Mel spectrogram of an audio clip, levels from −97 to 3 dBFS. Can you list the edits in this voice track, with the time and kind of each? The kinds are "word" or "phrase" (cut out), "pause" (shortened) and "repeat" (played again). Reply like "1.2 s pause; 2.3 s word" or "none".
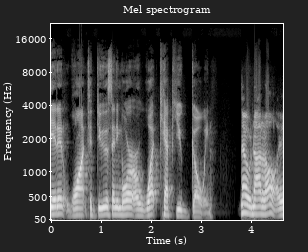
none

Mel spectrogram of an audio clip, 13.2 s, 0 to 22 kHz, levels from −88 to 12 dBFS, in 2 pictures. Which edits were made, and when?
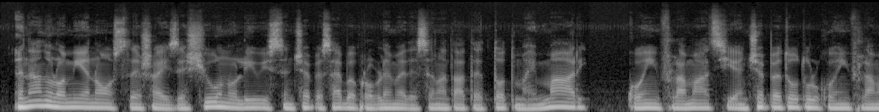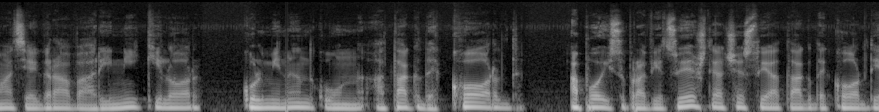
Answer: none

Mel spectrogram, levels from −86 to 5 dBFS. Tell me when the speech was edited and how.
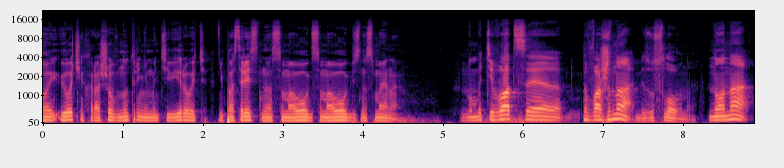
2.1 s pause; 3.4 s repeat; 6.8 s word

